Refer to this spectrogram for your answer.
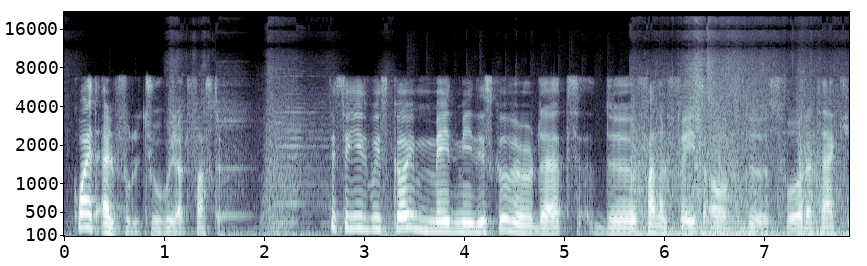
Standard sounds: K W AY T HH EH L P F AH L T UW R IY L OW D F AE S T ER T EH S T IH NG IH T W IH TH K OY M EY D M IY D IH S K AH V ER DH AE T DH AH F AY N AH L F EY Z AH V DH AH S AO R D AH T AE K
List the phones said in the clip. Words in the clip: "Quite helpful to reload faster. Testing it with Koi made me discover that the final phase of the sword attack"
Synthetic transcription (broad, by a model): K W AY T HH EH L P F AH L T UW W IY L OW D F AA S T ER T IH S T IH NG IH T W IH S K OY M EY D M IY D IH S K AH V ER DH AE T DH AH F AY N AH L F EY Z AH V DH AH S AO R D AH T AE K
